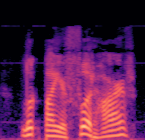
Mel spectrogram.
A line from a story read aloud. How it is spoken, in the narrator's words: cried Dan below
